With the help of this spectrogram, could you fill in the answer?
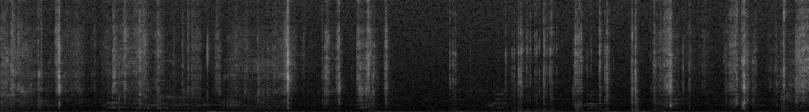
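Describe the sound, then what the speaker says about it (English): Scissors snip little paper tails off a card-making project, a series of faint, crisp, irregular cuts with quiet rustling of paper between them. "let's cut these little tails off"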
